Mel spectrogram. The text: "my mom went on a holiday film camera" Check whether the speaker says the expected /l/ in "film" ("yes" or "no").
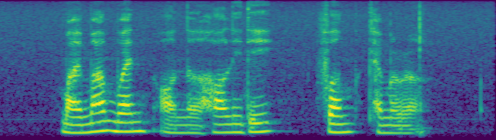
no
